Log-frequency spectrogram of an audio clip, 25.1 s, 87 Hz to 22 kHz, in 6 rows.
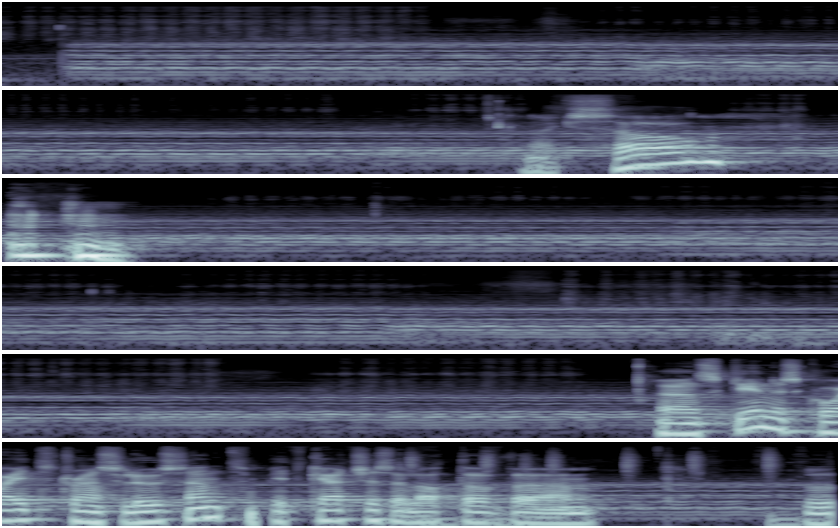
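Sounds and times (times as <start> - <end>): pencil scratching on paper: 0.0 - 6.7, 9.4 - 19.7
ambient background music: 0.0 - 25.0
short vocal sound: 6.6 - 9.2.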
